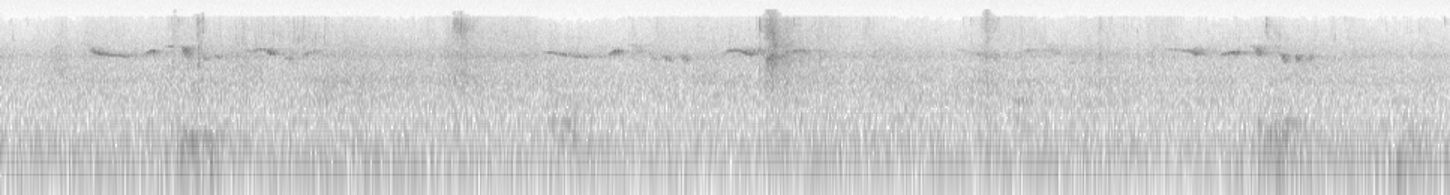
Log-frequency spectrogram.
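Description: Harbour-side pier ambience: a steady background hiss with small birds chirping in short, repeated phrases. A few sharp clicks and a couple of low thuds come through, the loudest about a second and a half in and again near the end.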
